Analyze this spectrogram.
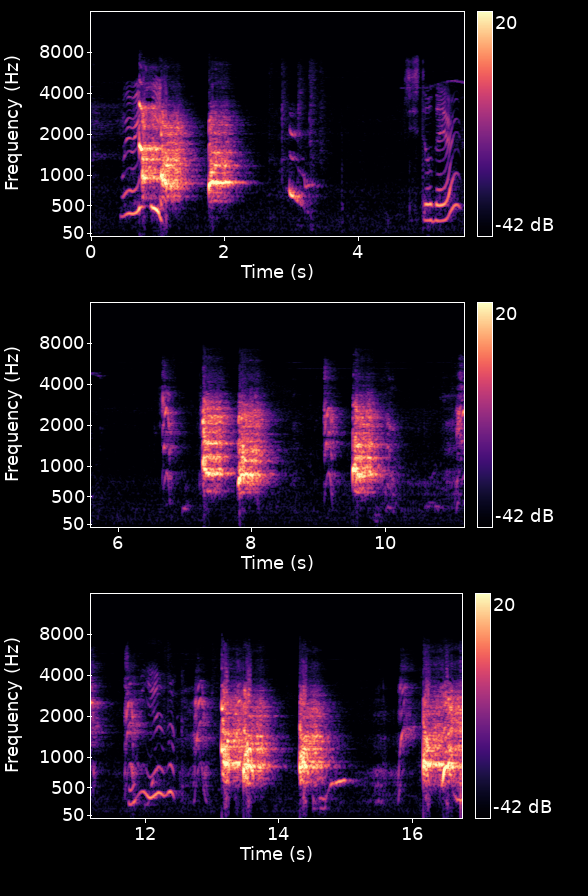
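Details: Pet Westie reacting to an animal on a television screen, letting out loud harmonic barks in spaced bursts with rising whimpering yelps between them; a person's voice is also heard.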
